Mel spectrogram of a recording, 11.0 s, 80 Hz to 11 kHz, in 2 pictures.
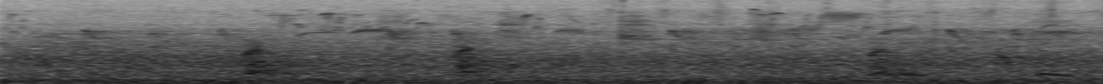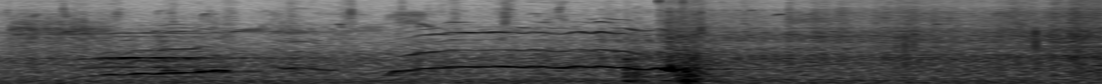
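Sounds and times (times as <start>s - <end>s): small birds chirping: 0.0s - 10.1s
soft crunching: 8.0s - 11.0s.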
